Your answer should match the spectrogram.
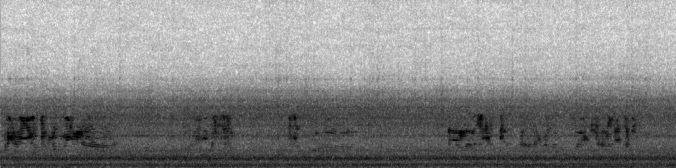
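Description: Steady vehicle cabin noise: a constant low rumble and hiss that does not change in pitch. A faint voice talks through a phone held at the ear.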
